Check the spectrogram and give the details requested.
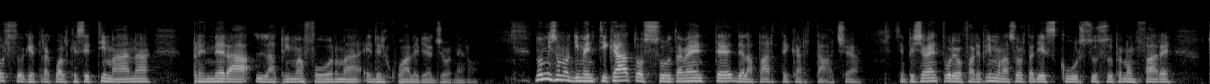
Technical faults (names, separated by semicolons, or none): none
